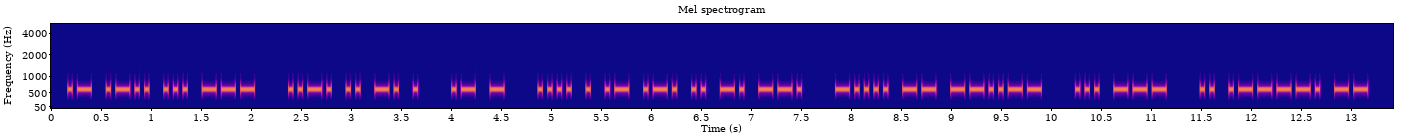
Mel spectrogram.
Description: Morse code, heard as a keyed tone, about 25 wpm, 600 Hz. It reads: ALSO FINE AT HEARING 6M, SO I'M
